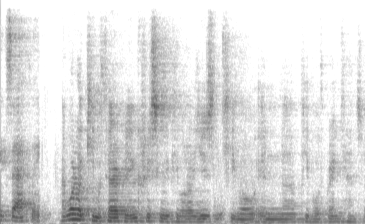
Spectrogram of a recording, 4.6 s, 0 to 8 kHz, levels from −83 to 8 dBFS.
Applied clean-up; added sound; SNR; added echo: neural separator model SepFormer DNS4.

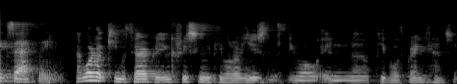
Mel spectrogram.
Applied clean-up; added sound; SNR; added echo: neural mask model DeepFilterNet 3.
